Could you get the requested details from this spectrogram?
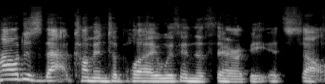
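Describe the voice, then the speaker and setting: A plain, everyday voice speaks at a fairly slow pace with ordinary pitch variation. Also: man. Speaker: psychotherapist and trainer. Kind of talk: lecture. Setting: webinar.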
